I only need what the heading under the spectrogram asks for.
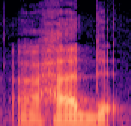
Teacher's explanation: karena huruf dal ini sukun maka berarti dia mantul ahad. Karena termasuk salah satu daripada 5 huruf qalqalah. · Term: qalqalah kubra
